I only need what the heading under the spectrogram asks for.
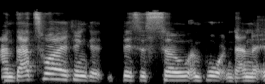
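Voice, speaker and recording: A woman with an Irish accent speaks at a fairly quick pace in a medium pitch. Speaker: actor.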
